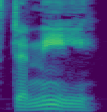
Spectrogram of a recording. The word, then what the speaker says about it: Denis: The director, uh, I know, I know the first, I know the pronunciation of the first name that the S is silent. It's Denis uh-huh.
